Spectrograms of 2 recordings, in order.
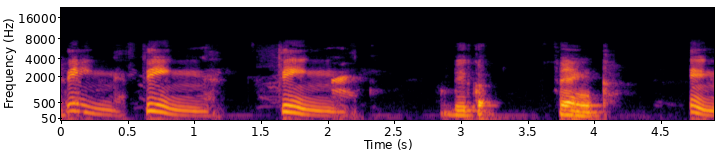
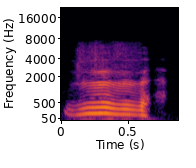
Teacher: the voiceless th tongue between the teeth no vibration in your in your vocal cords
